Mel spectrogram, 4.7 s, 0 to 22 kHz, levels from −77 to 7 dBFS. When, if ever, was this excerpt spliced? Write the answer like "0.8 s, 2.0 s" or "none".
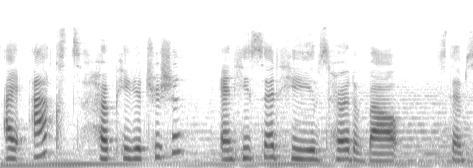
2.0 s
